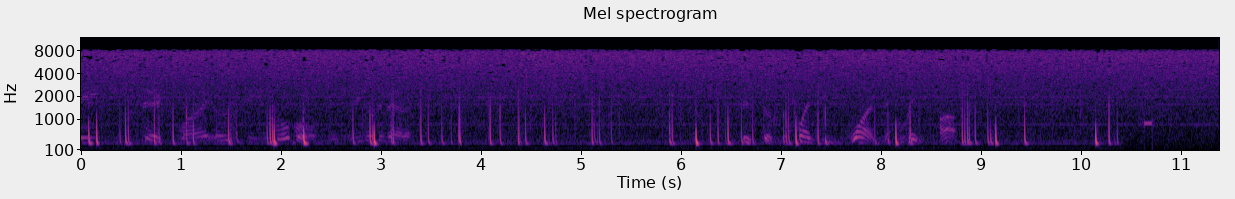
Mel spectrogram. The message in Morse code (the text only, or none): none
